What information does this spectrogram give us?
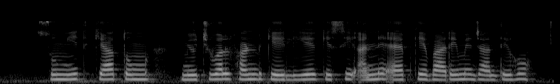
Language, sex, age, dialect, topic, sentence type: Hindi, female, 31-35, Garhwali, banking, statement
